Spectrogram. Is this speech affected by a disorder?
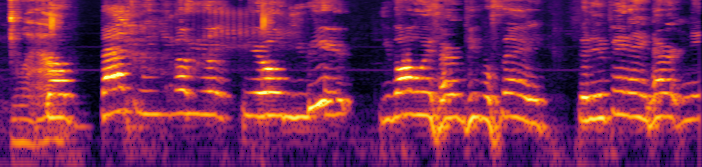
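Yes: cerebral palsy; speech sounds drunk.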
